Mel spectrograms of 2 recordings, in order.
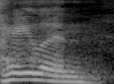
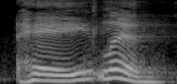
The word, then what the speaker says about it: Halen: It's Halen, like that. Hey, Lynn.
